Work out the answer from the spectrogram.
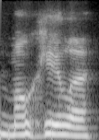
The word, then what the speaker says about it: Mohyla: I don't know how to say it, Mohyla Academy. Mohila, yeah.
